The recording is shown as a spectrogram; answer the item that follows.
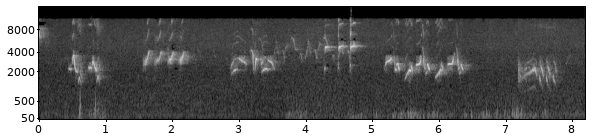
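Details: A Brown thrasher, noted for roughly 1,200 song types, delivers distinct varied phrases of slurred, chattering notes and brief trills, some phrases sounding doubled, with short silences between.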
